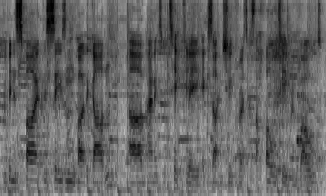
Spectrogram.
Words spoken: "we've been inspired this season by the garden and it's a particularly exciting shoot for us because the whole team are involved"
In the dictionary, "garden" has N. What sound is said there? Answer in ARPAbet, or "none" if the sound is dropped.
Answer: none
